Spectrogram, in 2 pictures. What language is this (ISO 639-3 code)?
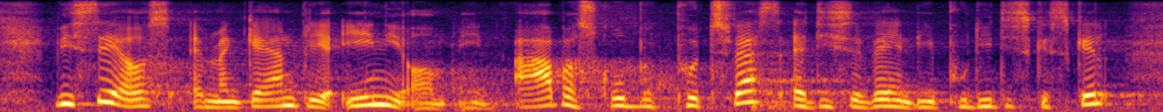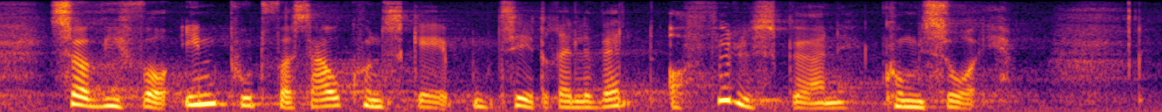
dan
